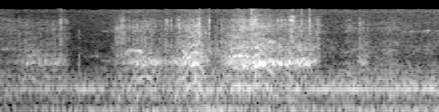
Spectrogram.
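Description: Fishing reel being cranked steadily and faintly as a hooked pike is reeled in.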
